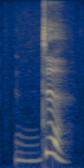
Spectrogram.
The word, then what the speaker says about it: deux: deux The sound is at the front of the mouth.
